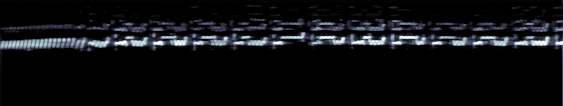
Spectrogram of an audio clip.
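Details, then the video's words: A Eurasian curlew (Numenius arquata) in Ireland singing its haunting song: a rapid, rising bubbling trill, then clear, fluty whistled notes repeated about every half second against a quiet background. "The Curlew & its haunting song"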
